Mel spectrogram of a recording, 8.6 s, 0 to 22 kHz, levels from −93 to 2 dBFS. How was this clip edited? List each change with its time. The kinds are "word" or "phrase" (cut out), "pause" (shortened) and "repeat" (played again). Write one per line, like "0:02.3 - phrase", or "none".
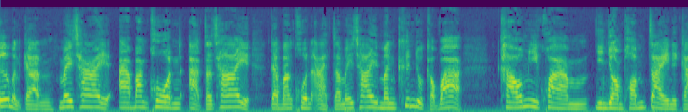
0:07.4 - pause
